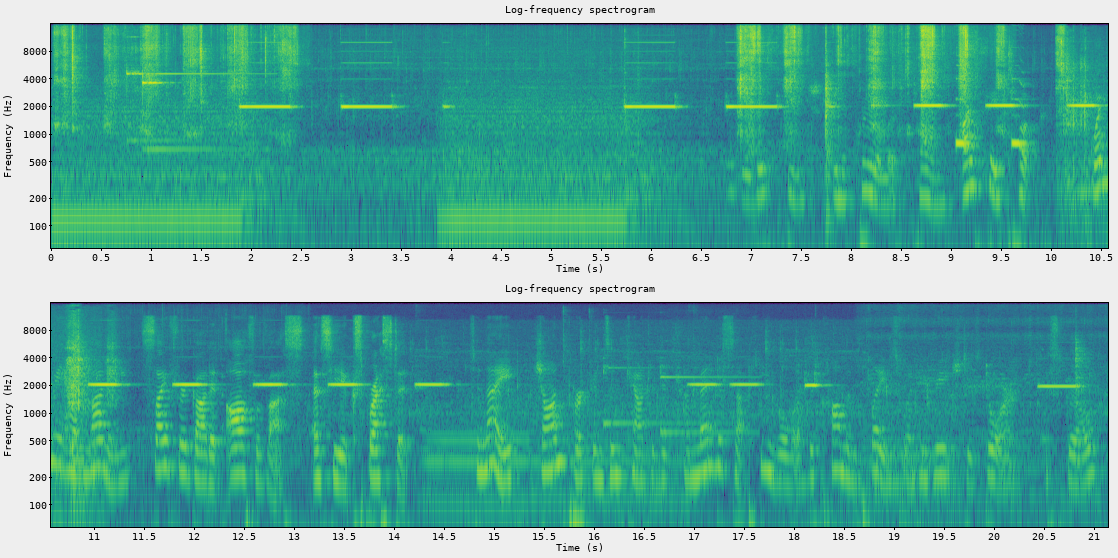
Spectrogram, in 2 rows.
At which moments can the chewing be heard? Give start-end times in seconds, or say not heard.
0.0-2.5, 6.8-11.2.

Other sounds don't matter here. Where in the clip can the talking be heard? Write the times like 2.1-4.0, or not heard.
6.8-21.0.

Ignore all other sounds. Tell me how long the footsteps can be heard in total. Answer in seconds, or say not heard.
not heard.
